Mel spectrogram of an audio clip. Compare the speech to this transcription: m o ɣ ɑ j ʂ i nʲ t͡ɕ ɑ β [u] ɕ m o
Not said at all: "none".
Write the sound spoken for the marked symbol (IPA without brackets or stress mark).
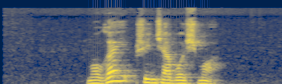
o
